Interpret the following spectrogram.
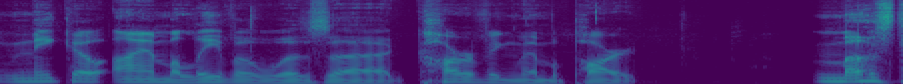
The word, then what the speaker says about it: Iamaleava: By the way, I was instructed it's Iamaleava.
